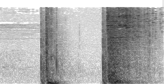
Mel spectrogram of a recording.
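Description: Two loud, sharp bangs about a second apart as shotgun cartridges strike a door and break a window at the Menendez family home: the first a heavy, booming crack, the second a bright burst of shattering glass that rings and crumbles briefly before fading.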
